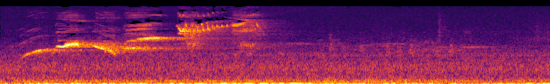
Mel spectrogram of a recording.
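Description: A songbird singing a short phrase of chirps and sweeping whistles in the first two seconds, over a low steady hum.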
